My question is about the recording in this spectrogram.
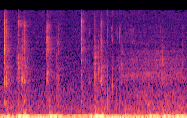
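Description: Typing on a computer keyboard: an irregular run of separate keystroke clicks as a line of code is typed.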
